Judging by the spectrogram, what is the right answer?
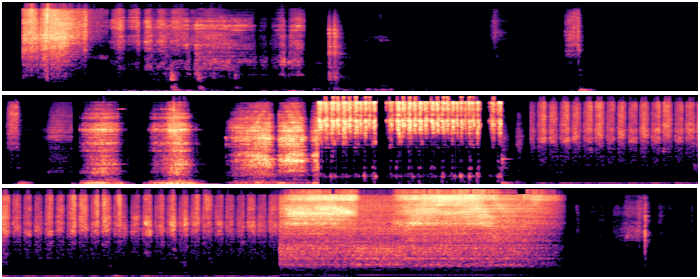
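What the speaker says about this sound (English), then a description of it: "Next comes grinding and sanding, restoring the blade's original profile and clean lines." Abrasive sanding and grinding on a World War II Nepalese Gurkha kukri blade comes in rough bursts, with long rasping passes and short scrubbing strokes separated by pauses, close and fairly loud.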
